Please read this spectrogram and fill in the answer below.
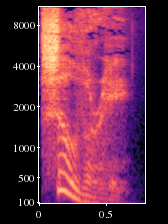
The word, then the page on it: silvery: British English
